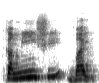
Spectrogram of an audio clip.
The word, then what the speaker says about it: kamishibai: kamishibai keeps moving and it has to be pronounced as kamishi bhai yeah so these are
